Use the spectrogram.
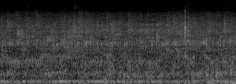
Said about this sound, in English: And now the bathtub's getting a little full, so we can turn the water off, I guess.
